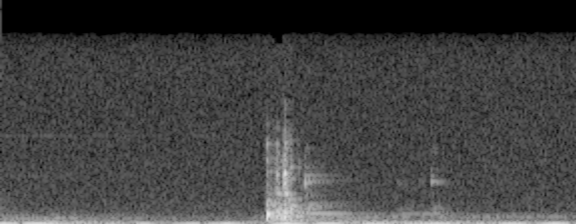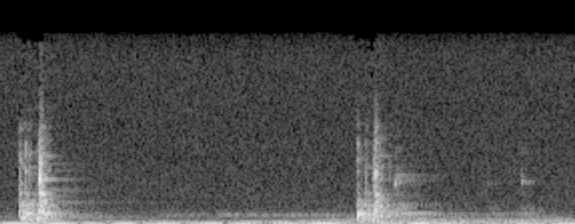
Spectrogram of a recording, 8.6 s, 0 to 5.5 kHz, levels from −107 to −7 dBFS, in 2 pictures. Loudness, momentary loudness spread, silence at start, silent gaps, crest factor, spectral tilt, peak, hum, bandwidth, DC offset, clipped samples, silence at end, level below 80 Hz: -28 LUFS; 25 LU; 0 s; none; 26 dB; -11.5 dB/octave; -2 dBFS; none; 4.7 kHz; under 0.1%; under 0.1%; 0 s; -42 dBFS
